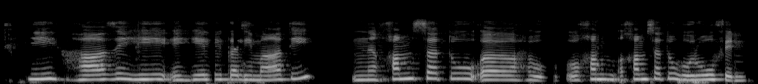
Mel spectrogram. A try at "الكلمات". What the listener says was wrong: ٹھیک ہے، کلمات نہیں کلمت.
